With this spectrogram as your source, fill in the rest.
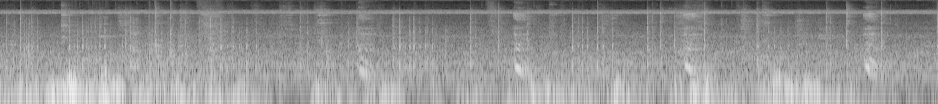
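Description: A gym machine's weight stack thuds and clanks as it rises and falls.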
